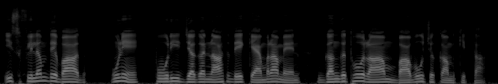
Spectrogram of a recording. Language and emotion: Dogri, neutral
